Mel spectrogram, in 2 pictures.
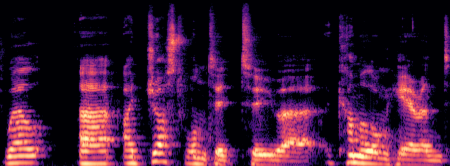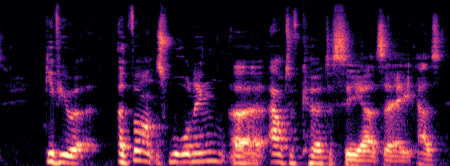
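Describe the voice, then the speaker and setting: Guy playing a smug suited sorcerer boss, fake-polite, lots of uhs. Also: mid-range voice. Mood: oily polite. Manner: falsely polite, hesitant and condescending. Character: smooth, smug male corporate sorcerer in a suit.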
